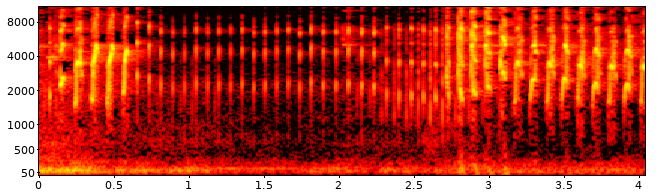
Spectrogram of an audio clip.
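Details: A labet fighter bird calling a rival: a brief loud burst of ticks, then a thin, steady run of quieter high pips, rising again into a louder rapid chattering series.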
